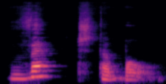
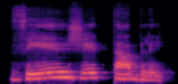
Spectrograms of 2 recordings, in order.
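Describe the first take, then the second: First: English sounds, syllables linked smoothly with a strong stress. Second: Portuguese sounds, each syllable separate and spelled out. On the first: The speaker calls it right. "esta palavra em inglês é pronunciada vegetable" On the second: The speaker calls it wrong. "Se você não conhece do inglês, você vai pronunciar vegetable"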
